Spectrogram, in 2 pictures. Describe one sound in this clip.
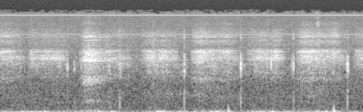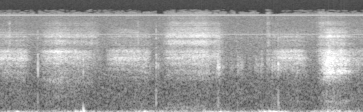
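A mountain bike rattles and clicks over bumps.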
